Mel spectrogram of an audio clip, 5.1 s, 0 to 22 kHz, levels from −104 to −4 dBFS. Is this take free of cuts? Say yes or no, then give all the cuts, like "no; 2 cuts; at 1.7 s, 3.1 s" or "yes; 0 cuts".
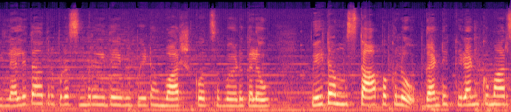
yes; 0 cuts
